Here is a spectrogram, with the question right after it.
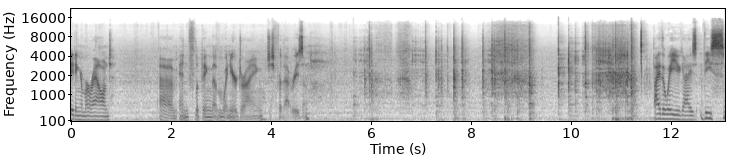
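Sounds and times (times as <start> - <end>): metal racks scraping on runners: 5.6 - 11.4.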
